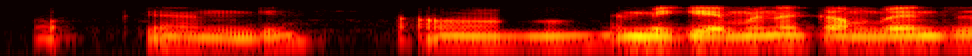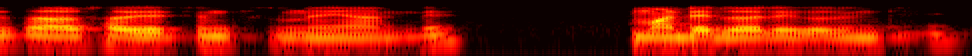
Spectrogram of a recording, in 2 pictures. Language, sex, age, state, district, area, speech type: Telugu, male, 18-30, Andhra Pradesh, Nellore, rural, conversation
